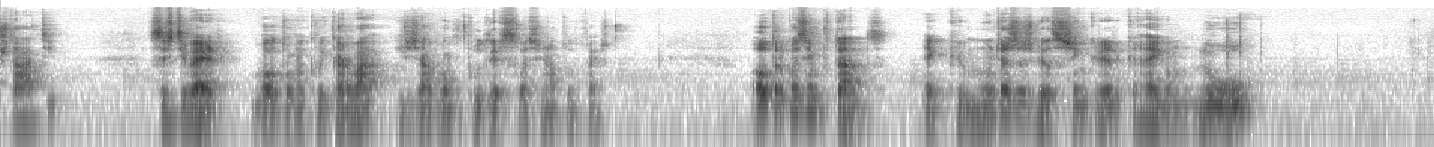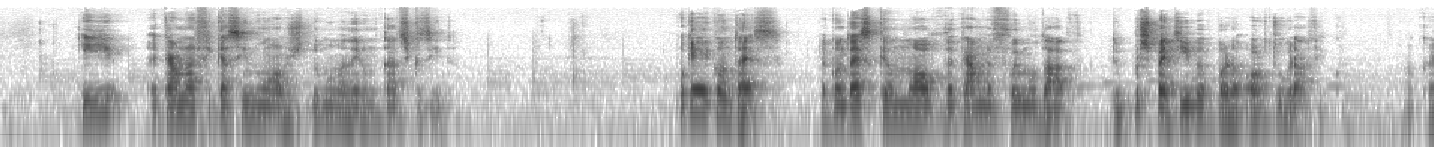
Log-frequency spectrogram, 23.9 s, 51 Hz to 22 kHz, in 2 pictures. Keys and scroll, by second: 10.2 u.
